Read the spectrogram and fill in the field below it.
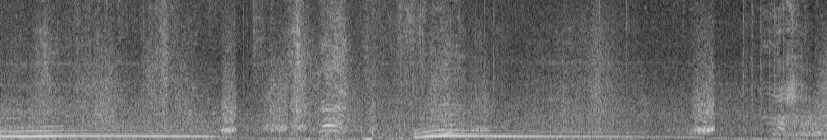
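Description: Tyres screech on the road as a car turns sharply.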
